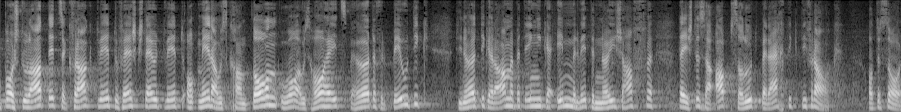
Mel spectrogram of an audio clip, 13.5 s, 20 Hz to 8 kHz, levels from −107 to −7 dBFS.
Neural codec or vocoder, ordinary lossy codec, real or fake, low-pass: none; none; real; none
